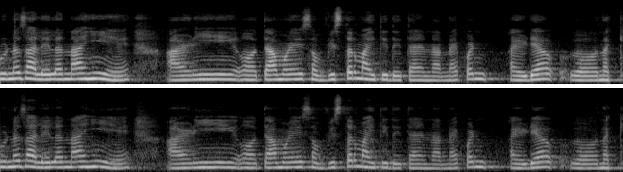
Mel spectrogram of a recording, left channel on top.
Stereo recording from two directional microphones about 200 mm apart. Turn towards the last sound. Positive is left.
turn(degrees=20)  # may be behind; listen again after turning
